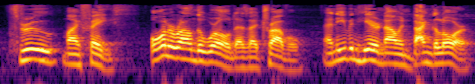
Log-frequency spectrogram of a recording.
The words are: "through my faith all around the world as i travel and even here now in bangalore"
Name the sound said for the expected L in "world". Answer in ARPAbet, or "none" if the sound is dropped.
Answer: L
